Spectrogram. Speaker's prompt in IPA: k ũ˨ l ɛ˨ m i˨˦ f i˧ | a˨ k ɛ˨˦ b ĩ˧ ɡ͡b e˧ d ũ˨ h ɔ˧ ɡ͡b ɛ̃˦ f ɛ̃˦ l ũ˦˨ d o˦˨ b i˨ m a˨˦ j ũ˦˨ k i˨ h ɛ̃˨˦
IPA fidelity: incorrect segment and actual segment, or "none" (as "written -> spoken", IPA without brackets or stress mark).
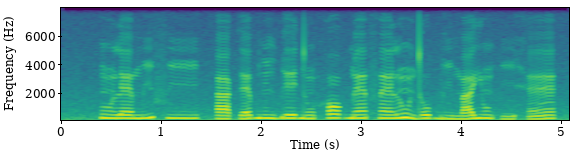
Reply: o˦˨ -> o˧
